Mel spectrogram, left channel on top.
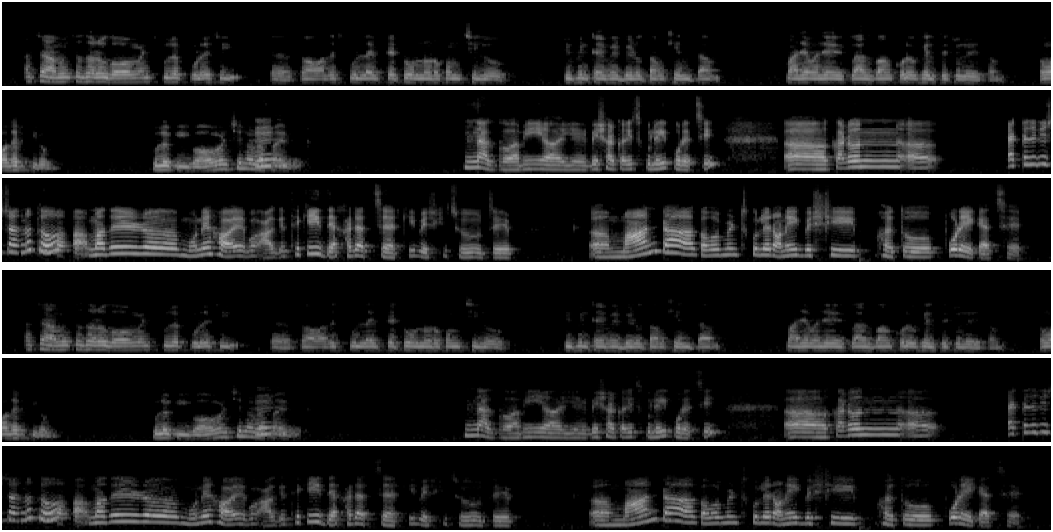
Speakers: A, on the left; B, on the left.
A: আচ্ছা আমি তো ধরো গভর্নমেন্ট স্কুলে পড়েছি আহ, তো আমাদের স্কুল লাইফটা একটু অন্যরকম ছিল টিফিন টাইমে বেরোতাম খেলতাম মাঝে মাঝে ক্লাস বাঙ্ক করেও খেলতে চলে যেতাম তোমাদের কিরকম স্কুলে কি গভর্নমেন্ট ছিল
B: উম,
A: না প্রাইভেট
B: না গো আমি আহ, ইয়ে বেসরকারি স্কুলেই পড়েছি আহ, কারণ আহ, একটা জিনিস জানো তো আমাদের আহ, মনে হয় এবং আগে থেকেই দেখা যাচ্ছে আর কি বেশ কিছু যে আহ, মানটা গভর্নমেন্ট স্কুলের অনেক বেশি হয়তো পড়ে গেছে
